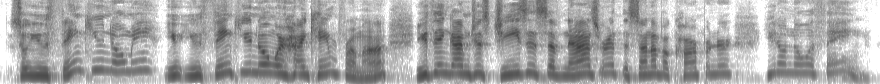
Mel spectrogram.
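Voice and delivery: high-pitched ironic challenge; holy irony. Acted. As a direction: question them as if mocking their certainty. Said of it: "interpreted as being holy irony".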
